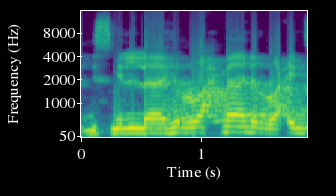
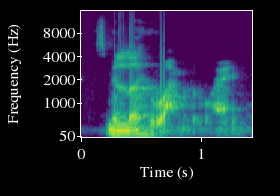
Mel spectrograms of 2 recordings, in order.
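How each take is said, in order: First: It is said loudly, in a full voice. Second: It is said quietly, in a low voice.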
